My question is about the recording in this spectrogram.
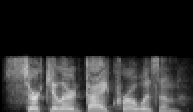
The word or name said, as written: circular dichroism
